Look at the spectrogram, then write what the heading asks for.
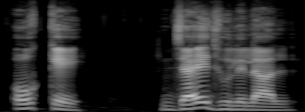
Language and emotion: Sindhi, neutral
